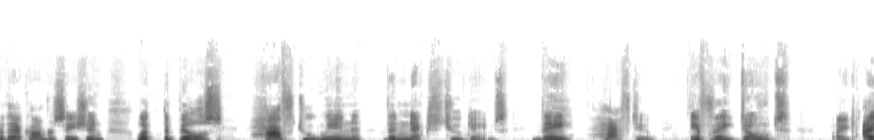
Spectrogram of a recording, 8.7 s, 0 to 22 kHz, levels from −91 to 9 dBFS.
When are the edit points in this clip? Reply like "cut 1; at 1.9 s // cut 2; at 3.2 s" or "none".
none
